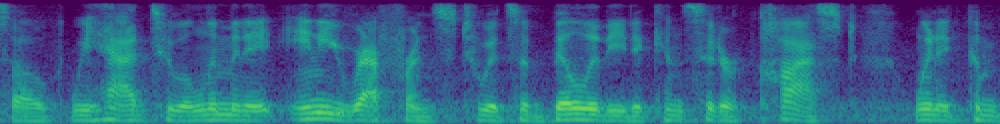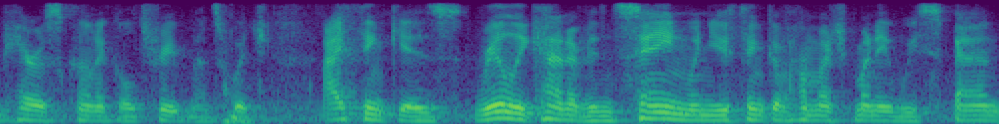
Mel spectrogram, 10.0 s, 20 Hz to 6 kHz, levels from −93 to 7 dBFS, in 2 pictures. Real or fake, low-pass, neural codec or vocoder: real; 5.4 kHz; none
